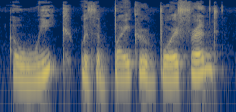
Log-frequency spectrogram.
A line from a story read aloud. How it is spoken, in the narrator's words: In shock, Fran muttered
